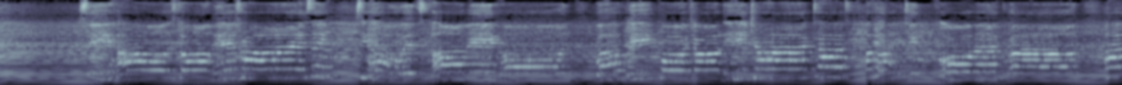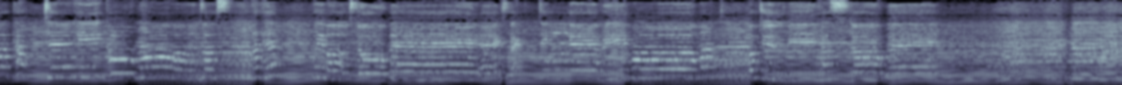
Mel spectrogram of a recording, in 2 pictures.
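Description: A woman singing a folk song to her own piano accordion accompaniment, the accordion holding steady chords under the voice. The singing comes in about a second in.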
